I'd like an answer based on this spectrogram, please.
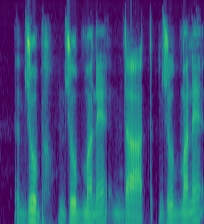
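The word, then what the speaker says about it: зуб: বাংলাতে যে ব আর ইংরেজিতে যে বি এইটার উচ্চারণ হচ্ছে বি এর মত জুব জুব মানে দাঁত জুব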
